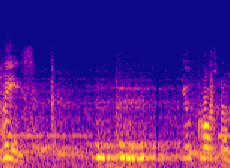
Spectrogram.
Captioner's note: faint muffled chatter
